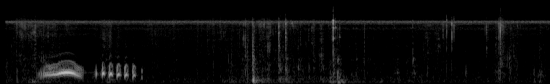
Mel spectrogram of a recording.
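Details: Sulawesi black pigeon call used as a lure for this forest pigeon, endemic to Sulawesi and nearby islands: one low, rising-then-falling hooted coo followed by a quick run of four or five short pulsed notes, then quiet with faint clicks and a steady high hiss.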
